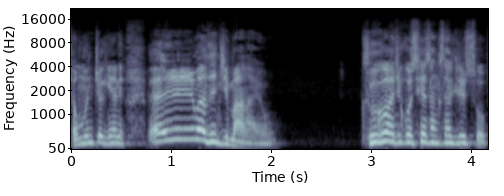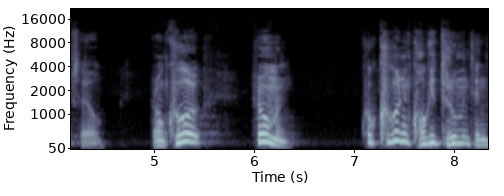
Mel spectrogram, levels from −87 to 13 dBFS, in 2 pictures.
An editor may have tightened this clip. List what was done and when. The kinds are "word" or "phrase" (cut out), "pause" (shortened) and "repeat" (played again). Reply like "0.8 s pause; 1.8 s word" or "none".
none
